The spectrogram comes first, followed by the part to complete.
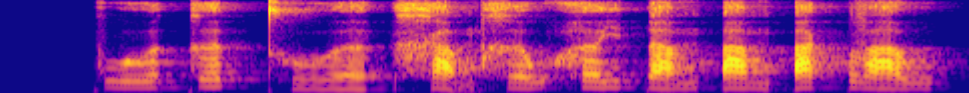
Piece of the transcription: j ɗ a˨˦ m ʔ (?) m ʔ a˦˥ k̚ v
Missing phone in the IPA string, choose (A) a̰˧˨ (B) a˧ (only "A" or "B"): B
